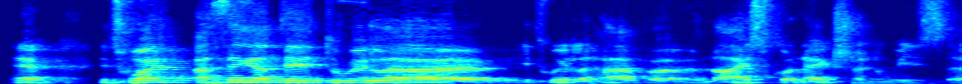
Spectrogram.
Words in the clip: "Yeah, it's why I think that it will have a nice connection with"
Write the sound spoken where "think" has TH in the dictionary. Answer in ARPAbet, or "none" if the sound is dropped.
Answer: TH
